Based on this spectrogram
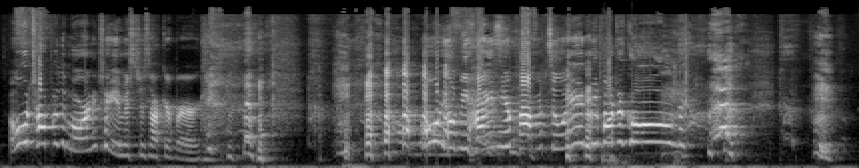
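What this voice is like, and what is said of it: Over-the-top stereotypical Irish accent. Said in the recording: “a very over-the-top stereotypical one ... Irish accent”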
